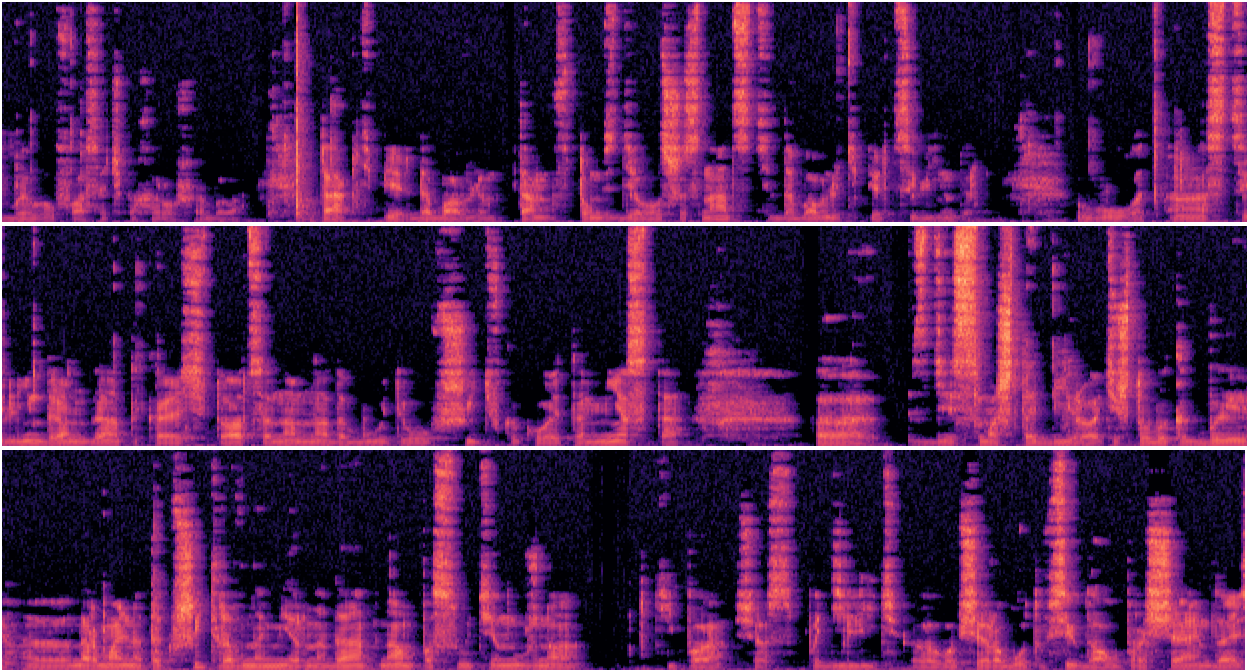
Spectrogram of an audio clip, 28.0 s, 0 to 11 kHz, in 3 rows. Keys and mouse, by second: 0.2-0.6 shift+middle drag, 2.4 shift+a, 8.0 shift+middle click, 10.2 middle click, 17.1 shift+middle click, 25.4-28.0 drag.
